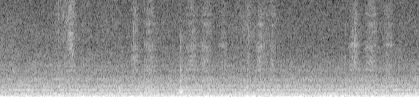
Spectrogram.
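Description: Writing on paper during a tabletop role-playing game: a steady, continuous scratching rustle of a pen or pencil moving across the page, holding an even level throughout with no voices.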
